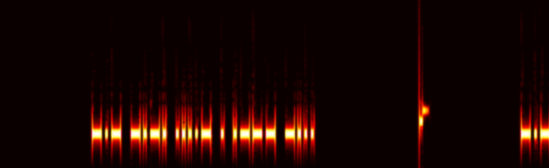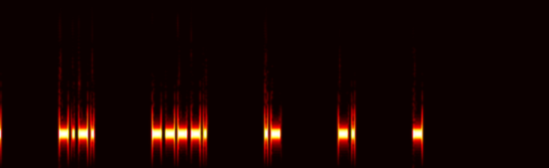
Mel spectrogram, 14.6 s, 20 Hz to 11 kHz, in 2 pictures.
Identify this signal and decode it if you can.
Morse code, heard as a keyed tone, about 28 wpm, spaced as for 14 wpm, 700 Hz. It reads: KC4EJB KC9ANT
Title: USA Call Signs - 6x Character Spacing - 28wpm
